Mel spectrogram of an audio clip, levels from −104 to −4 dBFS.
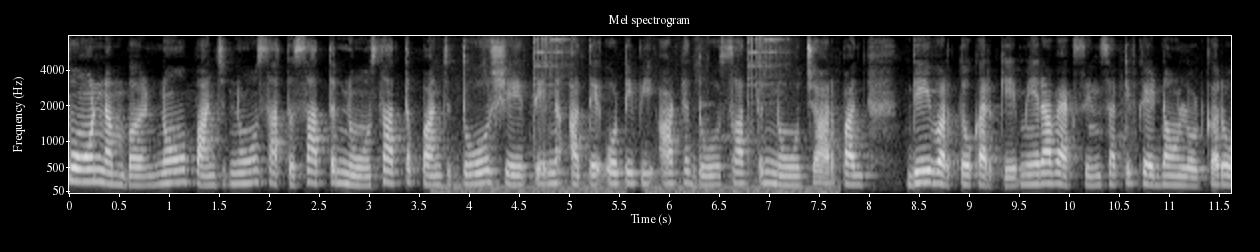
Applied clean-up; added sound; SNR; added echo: none; Cutlery, silverware; 20 dB; none.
